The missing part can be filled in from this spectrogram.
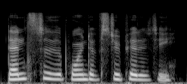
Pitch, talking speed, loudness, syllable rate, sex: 230 Hz, 190 wpm, -17 LUFS, 6.1 syllables/s, female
